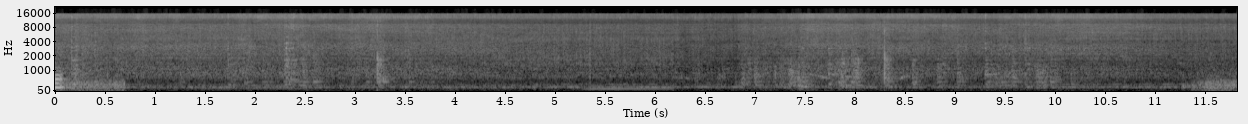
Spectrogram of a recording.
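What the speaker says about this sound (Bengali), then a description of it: "আবারও খুন্তির সাহায্যে ভালোভাবে নেড়েচেড়ে মিশিয়ে নেওয়ার পর আর একটু কষিয়ে নেব" Vegetables and fried lentil bori for a mustard-flower shukto being stir-fried with a metal spatula in a pan, a steady sizzle with scraping strokes throughout, close and alone.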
